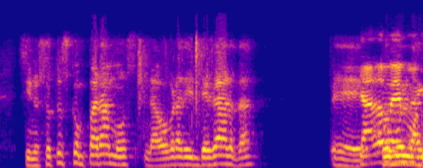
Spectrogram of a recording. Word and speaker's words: Hildegarda: Sí, entonces entiendo que lo que quiere resaltar es que Hildegarda, ¿sí lo pronuncio bien? Hildegarda, claro.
